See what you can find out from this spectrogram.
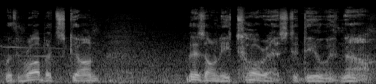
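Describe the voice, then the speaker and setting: A man acting a battle-worn, stoic pirate captain in a video game, with a terse and low-key way of talking. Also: unhurried. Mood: resolute. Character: gruff, battle-worn adult male pirate captain turned assassin. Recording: loud ambient noise behind the voice.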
